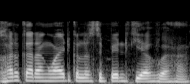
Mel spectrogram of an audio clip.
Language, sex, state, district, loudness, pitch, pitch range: Hindi, male, Jharkhand, Palamu, -13 LUFS, 155 Hz, 135-165 Hz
